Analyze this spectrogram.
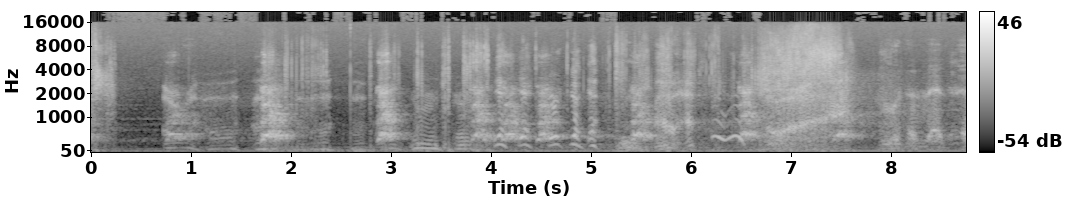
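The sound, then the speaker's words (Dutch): A dog barks and yips repeatedly in short, excited bursts, while a person talks over it in the background. “Haal die hond zo bij je.”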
